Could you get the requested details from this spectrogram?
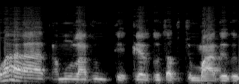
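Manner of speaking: usual speaking voice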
